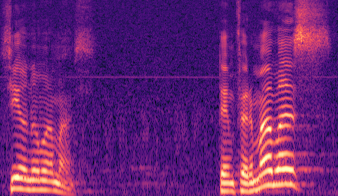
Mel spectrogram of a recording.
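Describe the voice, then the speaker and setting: A middle-aged pastor with a Mexican Spanish accent preaches a sermon in a church hall, his fairly high, smooth, slightly bright voice moving slowly with big pitch swings. He repeats his phrases and calls out to the sons and daughters, and the hall adds reverb.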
